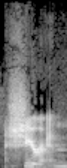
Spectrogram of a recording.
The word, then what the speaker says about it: Shirin: Shirin. Shirin just reminds me of Ed Sheeran.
